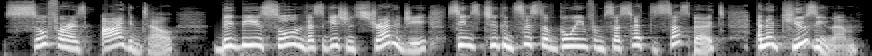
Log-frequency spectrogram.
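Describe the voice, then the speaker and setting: A woman's voice: high-pitched, very animated, normal speed, creaky, exaggerated voice. A woman voicing a poised, formal, businesslike deputy to a mayor, precise and dryly skeptical, in a comic dub. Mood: measured, skeptical. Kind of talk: comic dub character acting.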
